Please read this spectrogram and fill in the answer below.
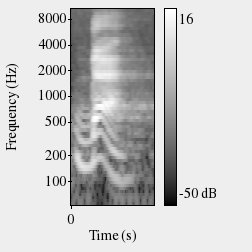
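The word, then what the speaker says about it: د: Selanjutnya pengucapan huruf da. Da diucapkan dengan menyentuhkan ujung lidah kita dengan bagian gusi-gusi dua gigi seri bagian atas. Da. Nah, kesalahan yang sering dilakukan adalah menyentuhkan ujung lidah dengan langit-langit. Da.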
